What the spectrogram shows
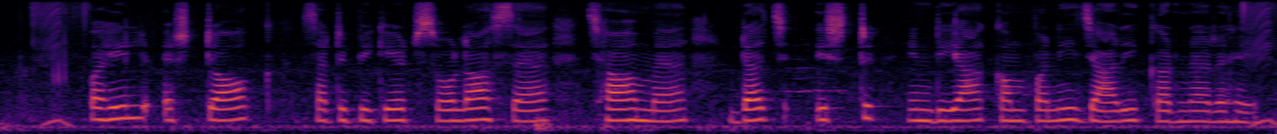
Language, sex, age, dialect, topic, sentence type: Maithili, female, 46-50, Eastern / Thethi, banking, statement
